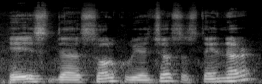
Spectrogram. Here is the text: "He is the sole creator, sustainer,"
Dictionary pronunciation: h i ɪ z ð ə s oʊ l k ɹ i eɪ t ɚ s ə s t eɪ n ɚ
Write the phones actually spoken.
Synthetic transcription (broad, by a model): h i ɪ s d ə s oʊ l k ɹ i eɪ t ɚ s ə s t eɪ n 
